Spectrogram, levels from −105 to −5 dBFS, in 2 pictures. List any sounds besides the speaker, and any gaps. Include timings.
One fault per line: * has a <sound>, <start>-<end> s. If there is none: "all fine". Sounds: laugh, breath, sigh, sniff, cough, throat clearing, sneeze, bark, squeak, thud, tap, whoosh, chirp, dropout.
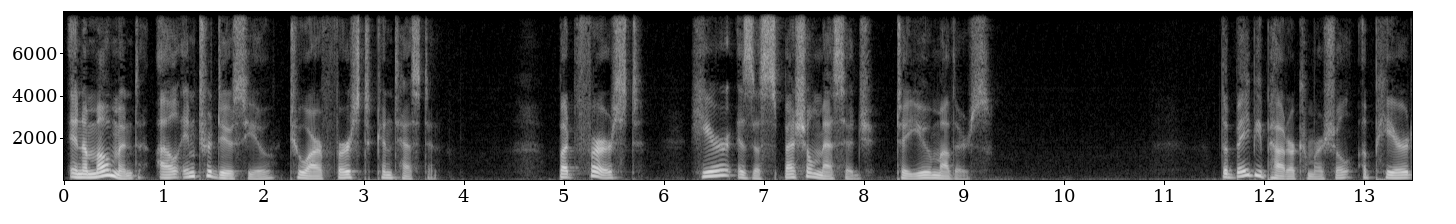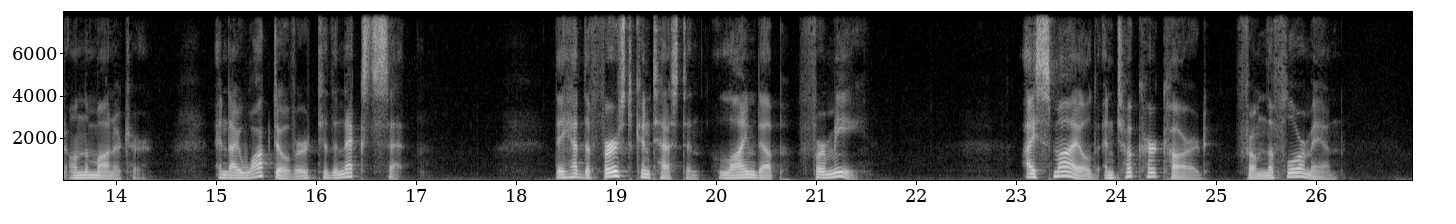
all fine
